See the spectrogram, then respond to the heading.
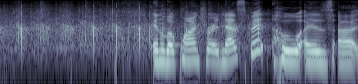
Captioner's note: applause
